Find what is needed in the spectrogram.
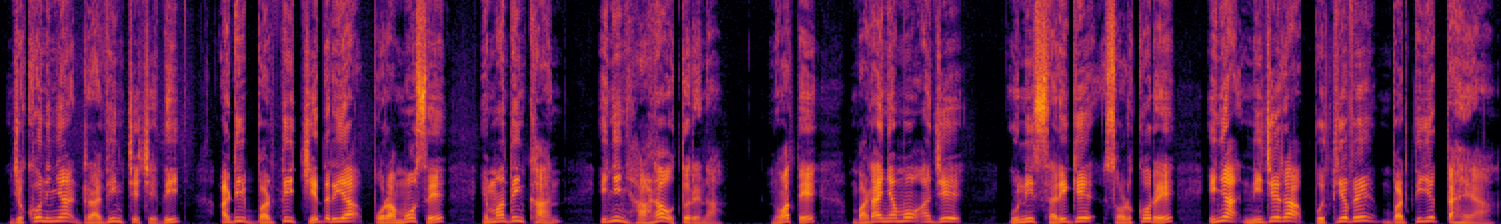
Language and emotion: Santali, surprised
